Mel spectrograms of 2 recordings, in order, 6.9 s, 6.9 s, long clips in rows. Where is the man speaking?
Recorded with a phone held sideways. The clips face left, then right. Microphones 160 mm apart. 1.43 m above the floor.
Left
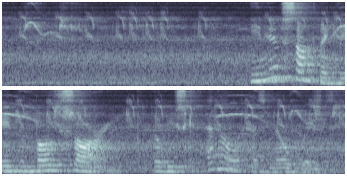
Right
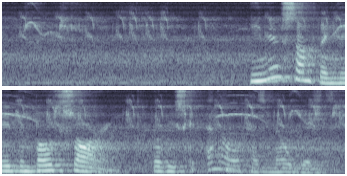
20° right (ahead or behind), 1.3 m.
